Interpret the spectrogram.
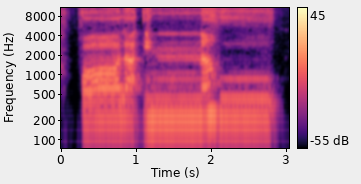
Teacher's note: we need to make sure that we stop on the noon a second long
